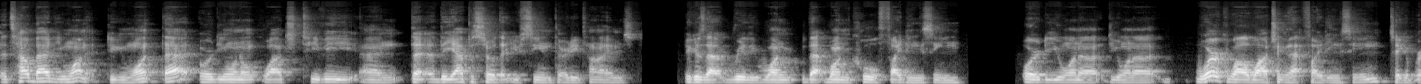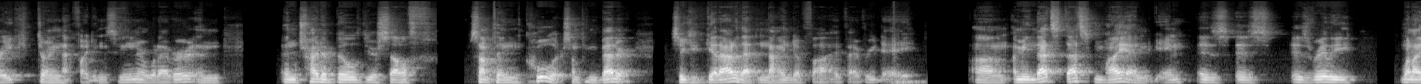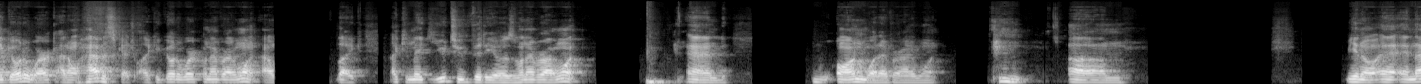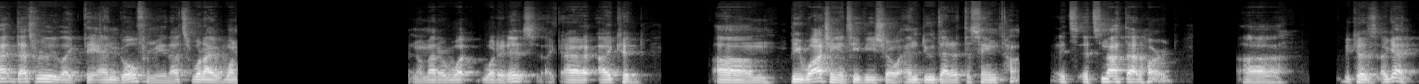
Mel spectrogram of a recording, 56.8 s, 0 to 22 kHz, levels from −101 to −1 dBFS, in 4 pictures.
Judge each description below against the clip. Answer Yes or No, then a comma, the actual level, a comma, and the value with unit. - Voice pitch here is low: Yes, low, 115 Hz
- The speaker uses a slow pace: No, average, 185 wpm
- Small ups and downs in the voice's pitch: Yes, narrow, 2.1 semitones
